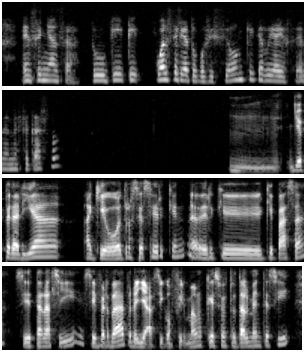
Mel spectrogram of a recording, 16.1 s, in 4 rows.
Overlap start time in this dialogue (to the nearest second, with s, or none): none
